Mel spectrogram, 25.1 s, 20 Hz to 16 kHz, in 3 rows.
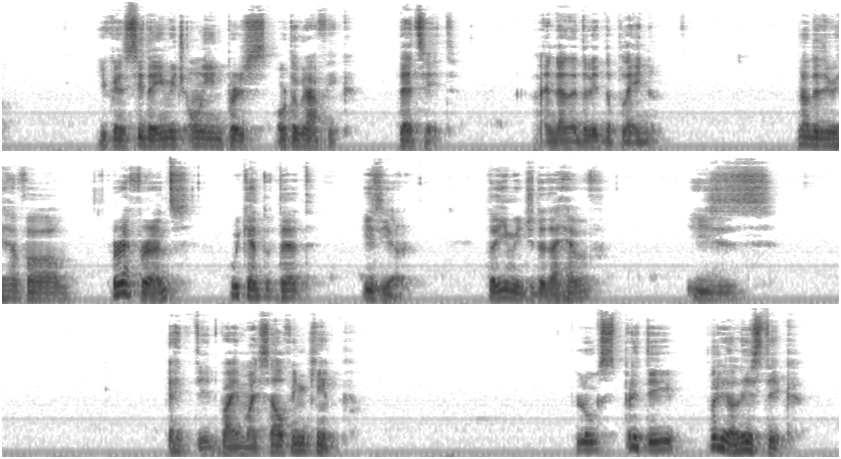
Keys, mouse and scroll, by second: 0.1-1.4 middle drag, 1.4 KP_5, 1.9 KP_1, 2.5 KP_3, 3.0 KP_5, 5.5 x, 8.1-9.9 right drag, 9.3-13.1 drag, 12.8 Tab, 15.1 w, 17.7 w, 21.4 s.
